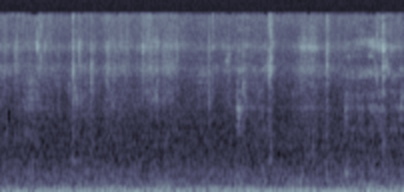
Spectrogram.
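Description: A person biting into and chewing a carne asada taco in corn tortillas, faint scattered wet mouth clicks over a low steady hum inside a car.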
